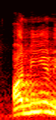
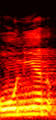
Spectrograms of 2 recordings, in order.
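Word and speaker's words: onion: और प्याज तो सबको पता ही होगा, ओनियन बोलते हैं, बट अनियन इसको बोलते हैं. इसका जो करेक्ट प्रोनाउंसिएशन है वो है अनियन. कुछ लोग ओनियन ओनियन बोलते हैं तो इसलिए मैंने यहाँ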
